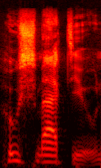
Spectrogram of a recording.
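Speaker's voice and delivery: ordinary delivery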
